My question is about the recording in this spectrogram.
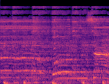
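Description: Live band playing an upbeat Hokkien pop-rock song, with a male voice singing over a steady kick drum beat.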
